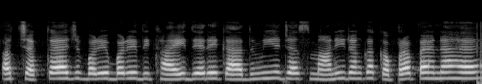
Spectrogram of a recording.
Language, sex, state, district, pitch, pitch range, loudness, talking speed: Hindi, female, Delhi, New Delhi, 265 Hz, 250-275 Hz, -16 LUFS, 225 wpm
